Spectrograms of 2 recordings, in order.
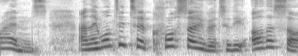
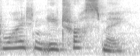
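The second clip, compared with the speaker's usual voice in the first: soft, tender asking; gentle question; 4 semitones higher, 9 dB quieter than usual. Acted. Jesus gently asking his friends, soft and tender. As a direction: ask it kindly.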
